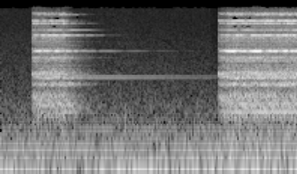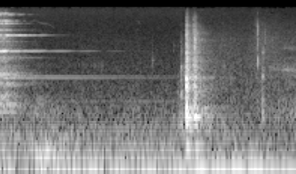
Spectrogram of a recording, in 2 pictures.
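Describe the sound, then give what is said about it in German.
Telephone bell rings in the evening at a village vet's home, two loud ringing bursts of under a second each with a pause between, followed by a sharp short clack and then quiet. “Und die Geschichte begann, als abends bei mir das Telefon klingelte.”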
